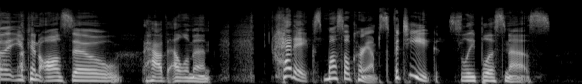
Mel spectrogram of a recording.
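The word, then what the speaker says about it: LMNT: that's we love element it's l m NT but you pronounce it element element um it's a very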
